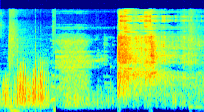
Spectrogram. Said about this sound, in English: Banging chains.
